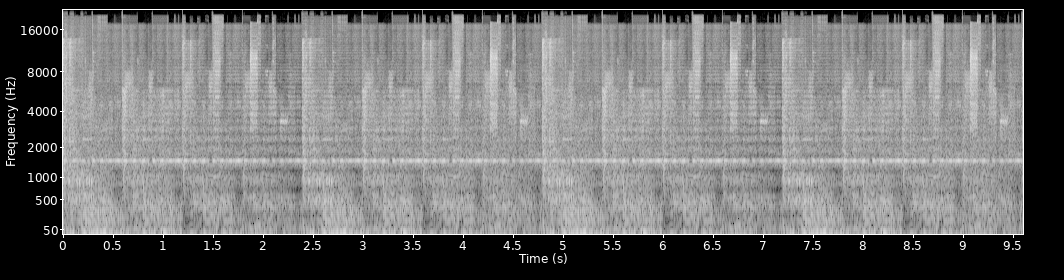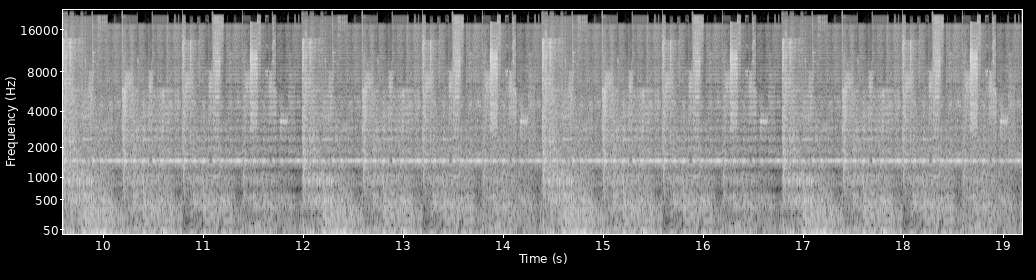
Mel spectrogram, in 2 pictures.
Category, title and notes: Instrument samples > Percussion
This 100bpm Drum Loop is good for composing Industrial/Electronic/Ambient songs or using as soundtrack to a sci-fi/suspense/horror indie game or short film.
Alien, Underground, Loop, Soundtrack, Industrial, Packs, Drum, Weird, Samples, Dark, Ambient, Loopable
